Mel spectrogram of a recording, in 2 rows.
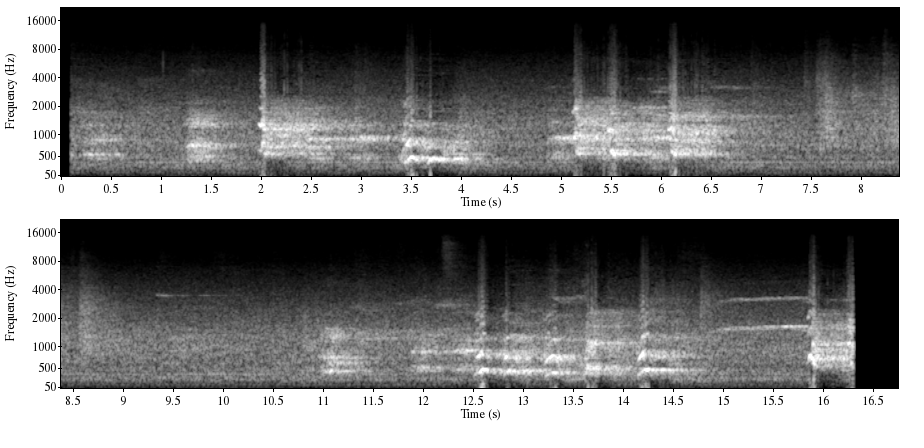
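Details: Dogs barking recorded on 10/13/17: loud, tonal barks and higher yips come in clusters, with pauses between. Sharp clicks and knocks are scattered throughout.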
